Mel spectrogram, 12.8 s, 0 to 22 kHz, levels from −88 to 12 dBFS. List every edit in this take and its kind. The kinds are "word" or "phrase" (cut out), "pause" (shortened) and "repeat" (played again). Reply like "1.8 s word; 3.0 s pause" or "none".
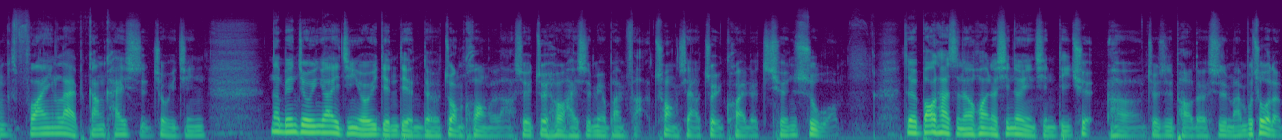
none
